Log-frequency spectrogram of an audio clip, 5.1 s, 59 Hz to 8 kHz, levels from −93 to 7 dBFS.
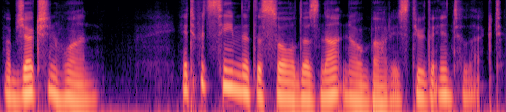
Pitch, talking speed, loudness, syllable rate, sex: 120 Hz, 180 wpm, -18 LUFS, 5.0 syllables/s, male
